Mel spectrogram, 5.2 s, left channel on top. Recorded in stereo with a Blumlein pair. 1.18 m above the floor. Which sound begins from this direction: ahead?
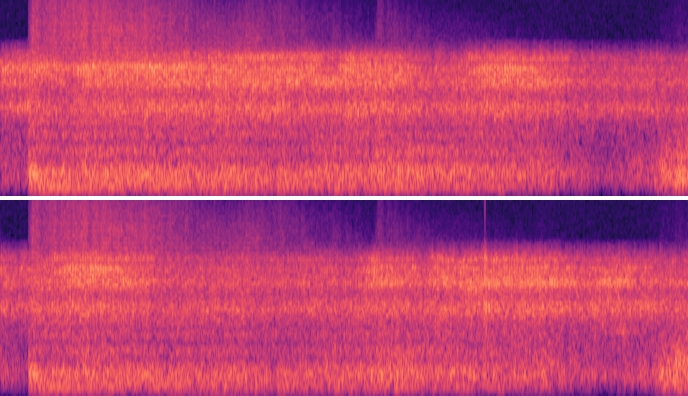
An explosion, at 0.2 s.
